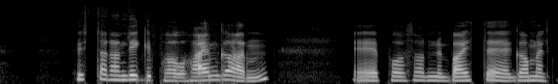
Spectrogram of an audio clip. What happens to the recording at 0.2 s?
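Nothing goes wrong at 0.2 s; the speech plays through that moment intact, with no dropout, click or distortion.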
